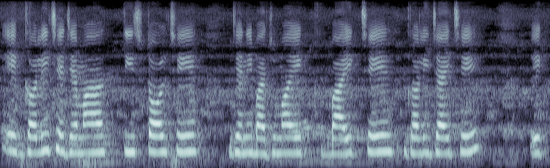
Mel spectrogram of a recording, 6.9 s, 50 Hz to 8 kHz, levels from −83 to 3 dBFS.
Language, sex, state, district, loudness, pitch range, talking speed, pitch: Gujarati, female, Maharashtra, Mumbai Suburban, -14 LUFS, 240-260 Hz, 150 wpm, 250 Hz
